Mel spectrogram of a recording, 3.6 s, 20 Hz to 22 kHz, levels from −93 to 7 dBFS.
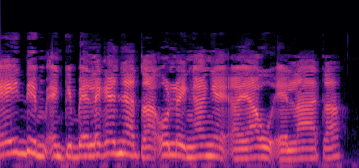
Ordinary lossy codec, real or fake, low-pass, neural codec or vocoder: AAC, 32 kbps; real; 10.8 kHz; none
